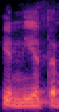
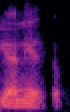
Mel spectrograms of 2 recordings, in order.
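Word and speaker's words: नियतम्: It should be Narake Niyatam only. It should not be Narake Aniyatam. That avagraha is a mistake over there. Okay. Let me just cancel it in my book also. It is Narake Niyatam, not Aniyatam. All right.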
